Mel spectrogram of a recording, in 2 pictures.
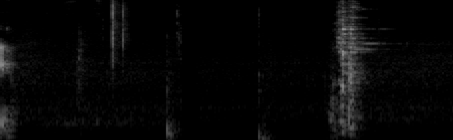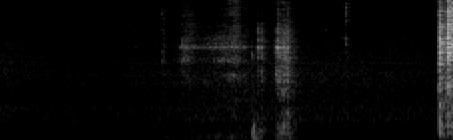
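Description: Tomatoes thud softly onto a wooden cutting board.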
